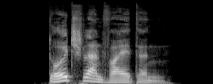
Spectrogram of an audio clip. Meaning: inflection of deutschlandweit: 1. strong genitive masculine/neuter singular 2. weak/mixed genitive/dative all-gender singular 3. strong/weak/mixed accusative masculine singular 4. strong dative plural
- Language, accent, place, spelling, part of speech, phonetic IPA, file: German, Germany, Berlin, deutschlandweiten, adjective, [ˈdɔɪ̯t͡ʃlantˌvaɪ̯tn̩], De-deutschlandweiten.ogg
